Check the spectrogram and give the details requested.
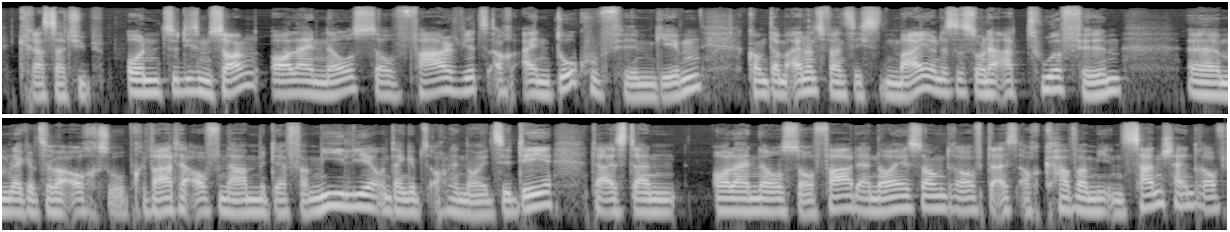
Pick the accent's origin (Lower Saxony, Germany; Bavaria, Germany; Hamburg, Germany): Bavaria, Germany; Bayreuth; Also bei mir daheim in Bayreuth, äh, in meiner Heimatstadt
